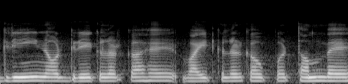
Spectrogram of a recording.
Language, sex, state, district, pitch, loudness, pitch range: Hindi, female, Punjab, Pathankot, 165 Hz, -14 LUFS, 160-170 Hz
